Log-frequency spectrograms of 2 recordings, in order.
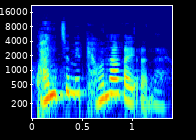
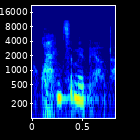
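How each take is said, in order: First: Said in the usual way. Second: Whispered echo; whispered repetition of the key phrase. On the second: Shown as a demonstration. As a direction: breathe the phrase as a secret.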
